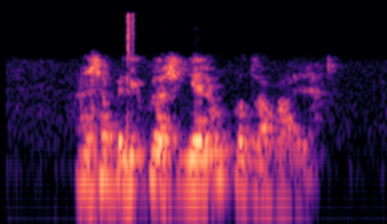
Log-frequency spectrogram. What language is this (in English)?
Spanish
